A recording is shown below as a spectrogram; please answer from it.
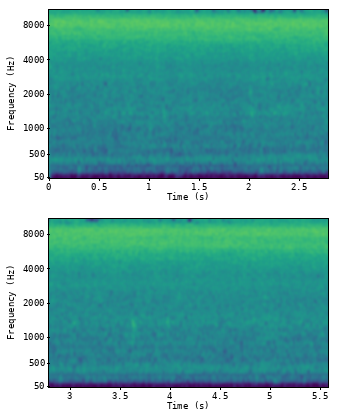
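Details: Steady, unbroken buzzing of Japanese honey bees fanning in hot weather: a low, throbbing drone overlaid by a continuous high sizzle.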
